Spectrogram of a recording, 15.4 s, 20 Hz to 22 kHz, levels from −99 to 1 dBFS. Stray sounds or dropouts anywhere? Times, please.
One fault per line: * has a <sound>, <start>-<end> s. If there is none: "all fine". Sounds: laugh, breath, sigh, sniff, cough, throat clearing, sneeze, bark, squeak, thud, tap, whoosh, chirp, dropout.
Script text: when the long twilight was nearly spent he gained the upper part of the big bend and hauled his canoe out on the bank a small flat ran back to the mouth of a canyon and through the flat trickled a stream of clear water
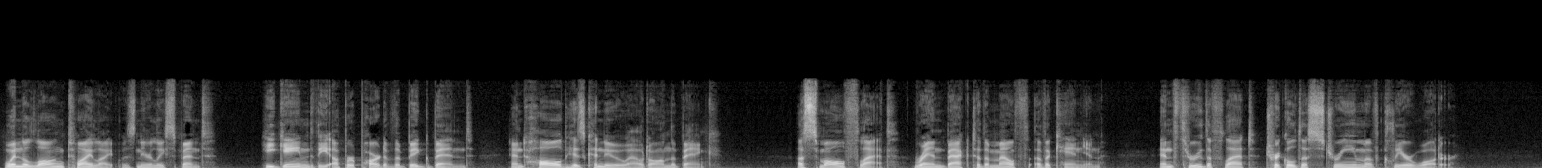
all fine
